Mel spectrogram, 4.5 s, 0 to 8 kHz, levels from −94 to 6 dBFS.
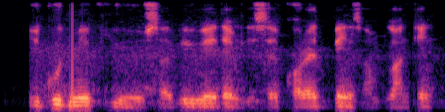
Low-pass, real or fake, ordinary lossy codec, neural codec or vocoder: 7.2 kHz; real; none; none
